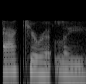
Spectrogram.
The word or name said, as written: accurately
